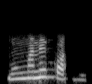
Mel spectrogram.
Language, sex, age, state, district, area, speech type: Assamese, female, 30-45, Assam, Majuli, urban, conversation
